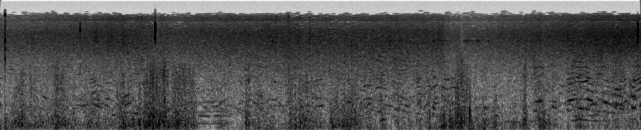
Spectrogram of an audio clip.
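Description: Leaves rustle softly in a light breeze.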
